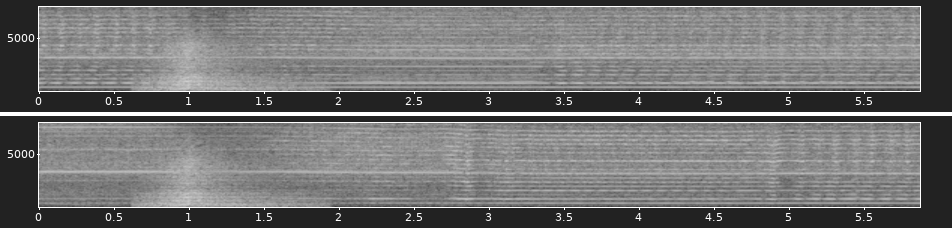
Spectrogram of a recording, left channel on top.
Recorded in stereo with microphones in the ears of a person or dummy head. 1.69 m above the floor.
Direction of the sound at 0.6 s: 5° left (ahead or behind).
